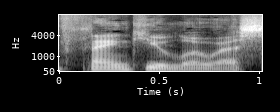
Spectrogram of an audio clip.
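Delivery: put-on, really condescending tone. Retelling how a j answers lewis: imitating a j, really condescending. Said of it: "really condescending".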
